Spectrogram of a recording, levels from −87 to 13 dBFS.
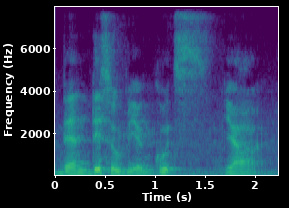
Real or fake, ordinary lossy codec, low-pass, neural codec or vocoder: fake; none; none; codec, 16 kHz, 4 kbps, FunCodec, trained on LibriTTS, 50 frames a second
